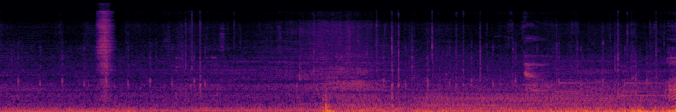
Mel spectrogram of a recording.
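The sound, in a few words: car passing by on the road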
